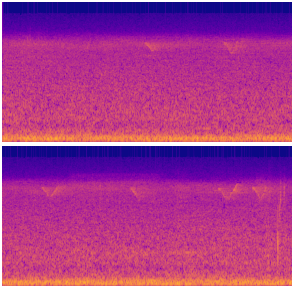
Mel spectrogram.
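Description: A steady low rumble with a small bird's short high chirps repeating every second or so, and a single click near the end.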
